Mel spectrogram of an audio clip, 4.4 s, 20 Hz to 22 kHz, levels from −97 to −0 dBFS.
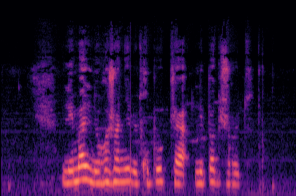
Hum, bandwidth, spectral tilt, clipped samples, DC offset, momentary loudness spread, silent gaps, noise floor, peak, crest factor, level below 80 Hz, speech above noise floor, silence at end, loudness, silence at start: none; 13 kHz; -4.5 dB/octave; under 0.1%; under 0.1%; 13 LU; none; -62 dBFS; -12 dBFS; 18 dB; -70 dBFS; 32 dB; 0.85 s; -30 LUFS; 0.6 s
